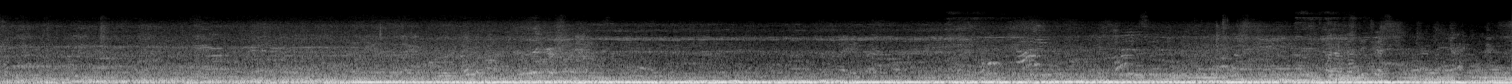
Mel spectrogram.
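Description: A haunted maze's ambient soundtrack: a steady low rumbling drone that swells about three and a half seconds in and then holds, with faint voices and music behind it.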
